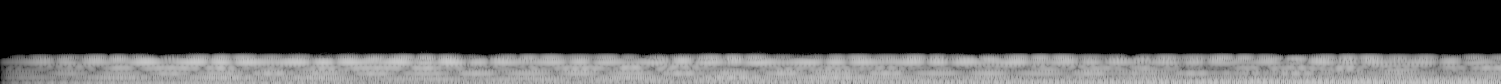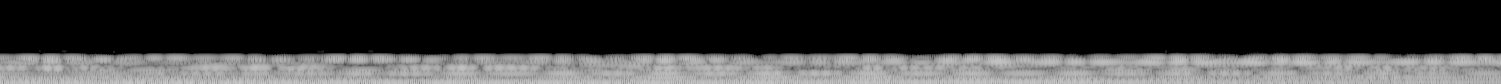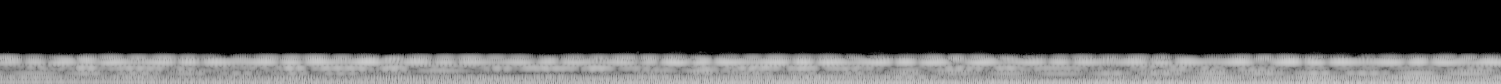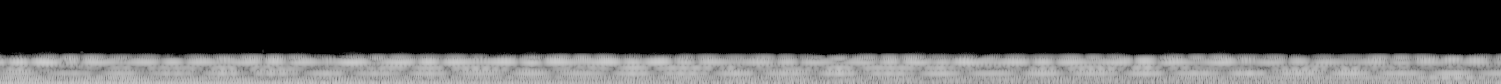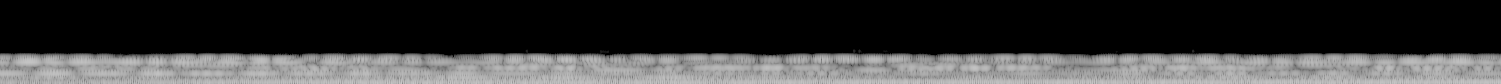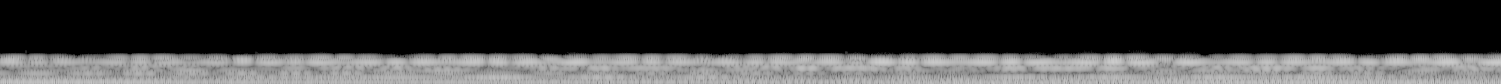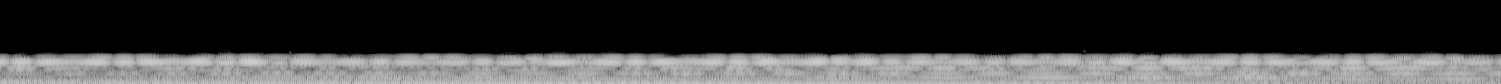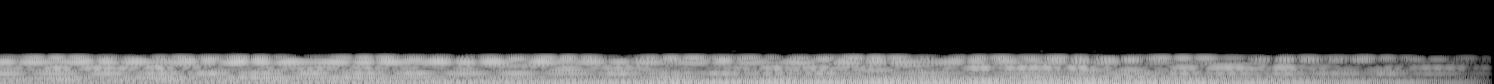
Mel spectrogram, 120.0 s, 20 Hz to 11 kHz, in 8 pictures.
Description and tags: This sample is part of the "SineDrones" sample pack. 2 minutes of pure ambient sine wave. Weird melodies plus a low drone.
